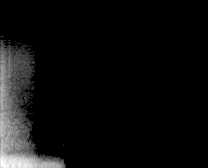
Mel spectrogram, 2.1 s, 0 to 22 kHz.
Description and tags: Dirty Tony's Kick Drum Mx 061
This is the Dirty Tony's Kick Drum. He recorded it at Johnny's studio, the only studio with a hole in the wall!
It has been recorded with four mics, and this is the mix of all!
drum, tonys, kit, dirty, realistic, tony, kick, punk, raw, pack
